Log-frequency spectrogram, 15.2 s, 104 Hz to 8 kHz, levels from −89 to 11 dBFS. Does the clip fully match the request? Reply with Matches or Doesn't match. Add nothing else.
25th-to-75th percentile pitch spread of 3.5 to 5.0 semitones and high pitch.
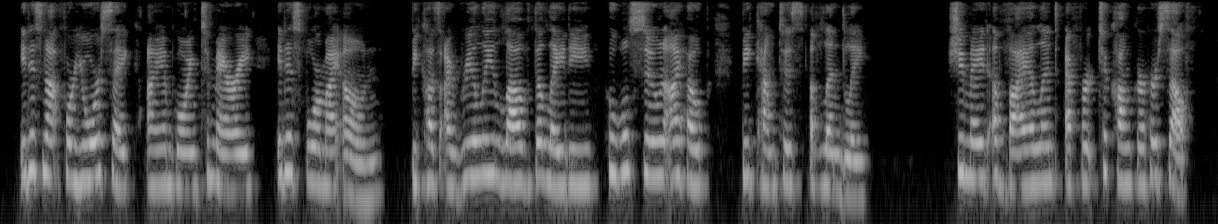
Doesn't match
